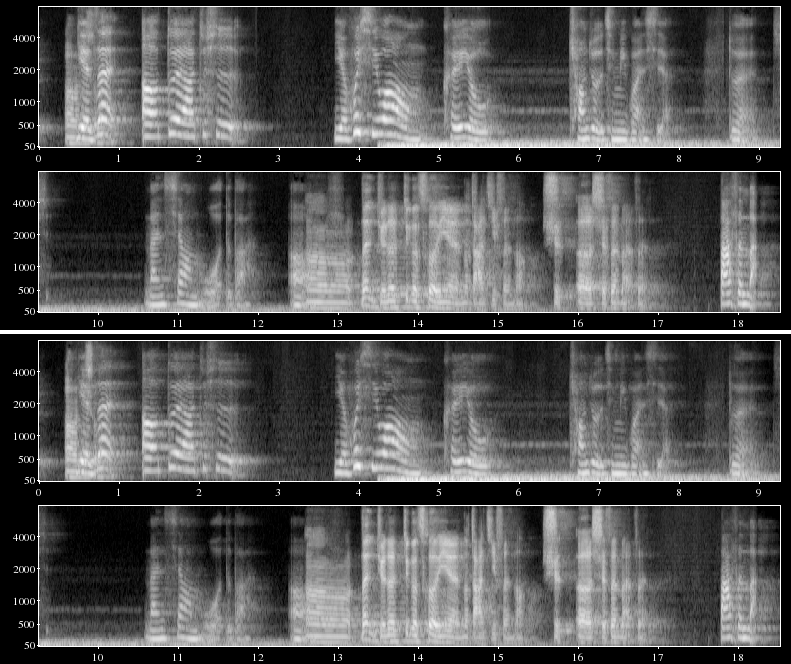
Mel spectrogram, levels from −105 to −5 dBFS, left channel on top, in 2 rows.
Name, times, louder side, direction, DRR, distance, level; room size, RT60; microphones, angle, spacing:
voice 1, 0.5-1.0 1.3-2.6 3.7-5.7 6.6-7.9 8.6-9.3 10.6-11.9 12.4-12.8 17.8-18.2, left 3 dB, 60° left, 1.2 m, -22 dB
sound 1, 4.2-14.2 14.5-15.2, equal, 35° left, 4.7 m, -26 dB
voice 2, 8.6-9.0 12.6-16.9, right 3 dB, 30° right, 2.8 m, -24 dB
25.5 x 23.5 x 8.4 m
head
